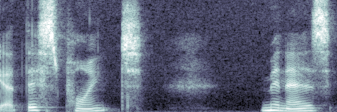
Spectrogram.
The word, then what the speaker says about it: Mynnes: I should also say at this point, Mynnes is spelt with two N's together, and both of them should be pronounced.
